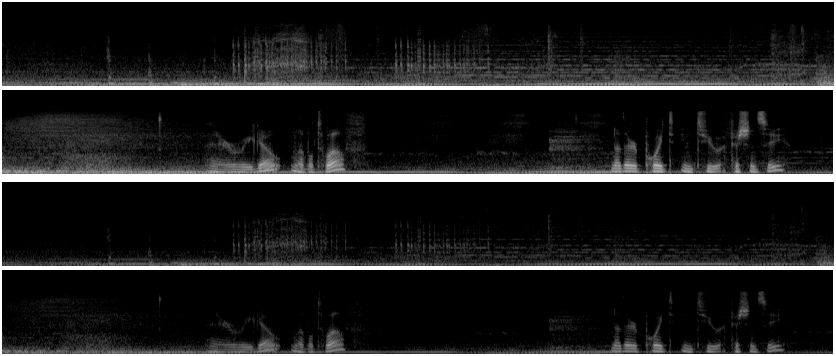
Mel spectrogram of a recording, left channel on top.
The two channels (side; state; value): right; quieter; 9.6 dB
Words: There we go, level 12. Another point into efficiency.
